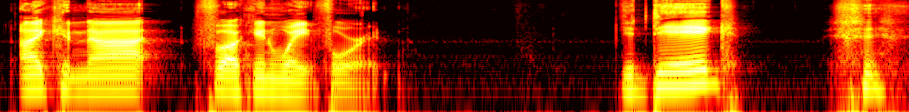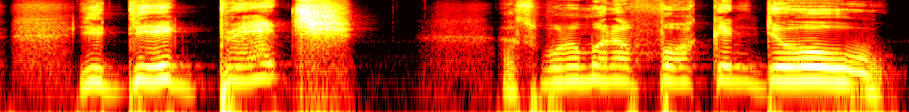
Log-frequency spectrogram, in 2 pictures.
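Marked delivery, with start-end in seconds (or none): 3.1-9.0 higher, swaggering mock-gangster voice; put-on swagger voice. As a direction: strut it out with a cocky put-on voice. Cocky bragging put-on voice.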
